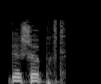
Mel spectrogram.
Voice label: "geschöpft", German; adjectives

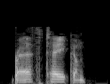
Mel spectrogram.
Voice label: "breath-taking", English; adjectives

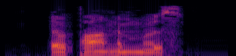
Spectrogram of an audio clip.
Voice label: "eponymous", English; adjectives

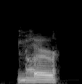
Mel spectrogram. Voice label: "noir", english; adjectives

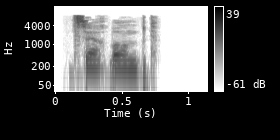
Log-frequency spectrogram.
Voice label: "zerbombt", German; adjectives

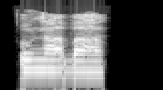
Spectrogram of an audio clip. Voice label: "unnahbar", German; adjectives

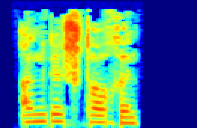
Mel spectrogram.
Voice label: "angestochen", German; adjectives

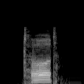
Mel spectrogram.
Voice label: "taut", English; adjectives

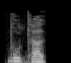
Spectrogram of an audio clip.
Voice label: "brutal", German; adjectives

